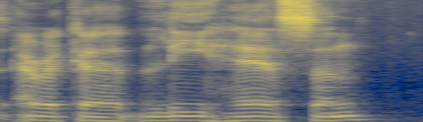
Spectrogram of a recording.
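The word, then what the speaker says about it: Erica Leerhsen: There's Erica Lee Hairson, Swedish. – Good pronunciation. Didn't know you spoke Swedish.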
